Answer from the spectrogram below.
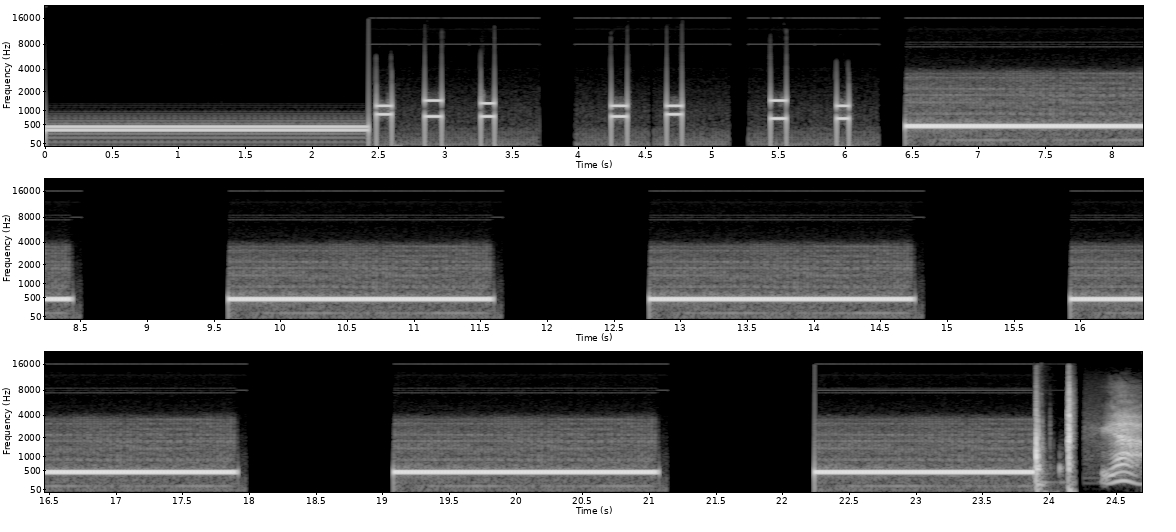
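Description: A steady dial tone gives way to a quick run of keypad beeps as a friend's number is dialed on a phone in a bedroom, then the line rings out in six long, even buzzing tones separated by short silences, with no talking.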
